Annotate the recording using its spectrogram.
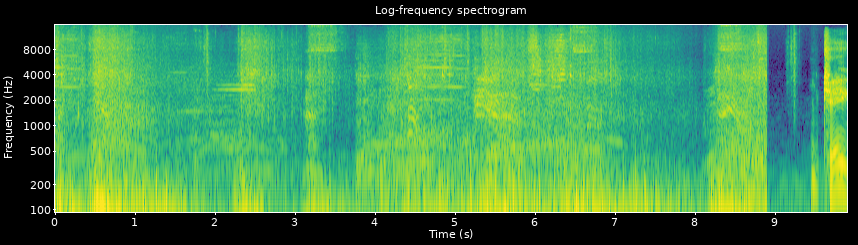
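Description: Weapons clash and strike in a fierce fight.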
